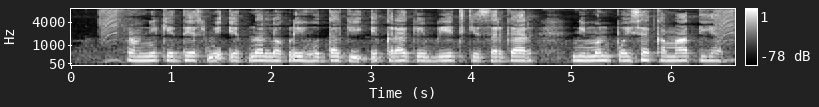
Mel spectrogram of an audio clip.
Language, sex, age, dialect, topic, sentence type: Bhojpuri, female, 18-24, Southern / Standard, agriculture, statement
